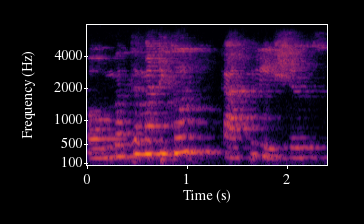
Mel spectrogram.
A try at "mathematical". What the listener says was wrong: Firstly, it is mathematical, okay, not matha. Mathematical calculations, mathematical calculations and statistical studies.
